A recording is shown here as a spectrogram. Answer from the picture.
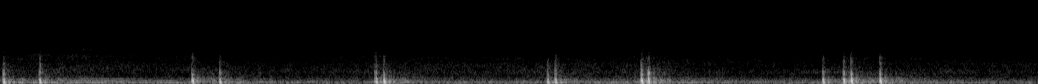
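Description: Distant fireworks going off: about ten sharp bangs spread over ten seconds, some coming in quick pairs and triplets.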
